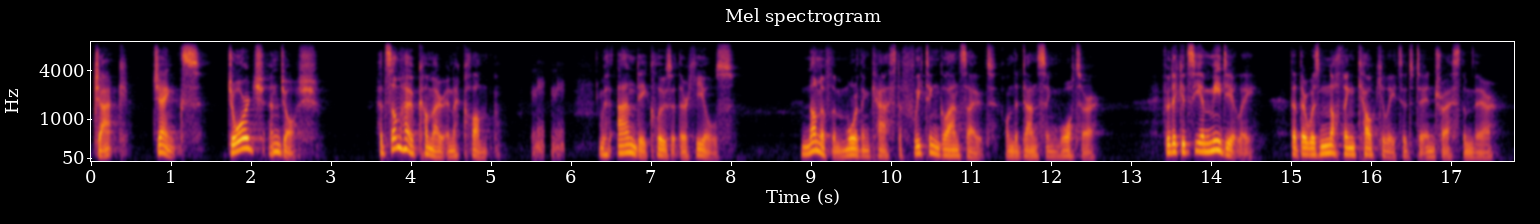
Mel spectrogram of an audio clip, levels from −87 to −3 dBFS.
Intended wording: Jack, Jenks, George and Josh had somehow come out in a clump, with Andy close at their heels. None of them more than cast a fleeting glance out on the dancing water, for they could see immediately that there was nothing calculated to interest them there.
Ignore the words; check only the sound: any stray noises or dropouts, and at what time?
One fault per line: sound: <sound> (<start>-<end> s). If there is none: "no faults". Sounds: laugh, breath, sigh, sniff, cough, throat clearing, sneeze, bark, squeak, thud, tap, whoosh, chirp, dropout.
sound: laugh (5.5-5.9 s)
